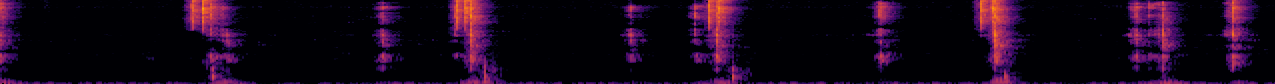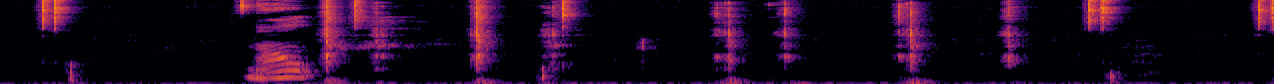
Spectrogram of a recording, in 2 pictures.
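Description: Stone blocks are set down one after another with short, dull knocks.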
